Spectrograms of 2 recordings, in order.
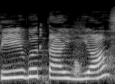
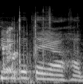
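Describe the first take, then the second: First: The word ends on a plain long vowel. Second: The word ends with an added 'ha' sound. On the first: The line runs on without a pause. "আমি যদি না থেমে মানে পুরোটা একসাথে বলি" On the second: The reciter pauses after this word. "আমার থামতে হচ্ছে বলে আমি দেবতায়াহা বলছি"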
